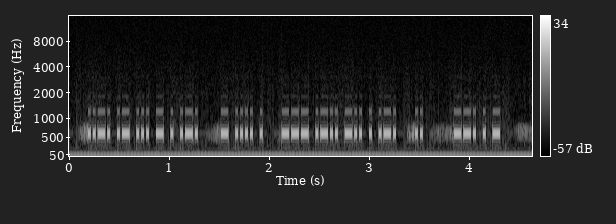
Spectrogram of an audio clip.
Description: Morse code, heard as a keyed tone, about 50 wpm, 600 Hz. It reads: FASTER THE OLDER I GET
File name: archived / CRSnet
